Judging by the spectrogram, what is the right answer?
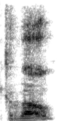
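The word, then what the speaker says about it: Cavill: There were um fans of of the Snider verse of Henry uh Caval. Am I saying it right? Cavvel.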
